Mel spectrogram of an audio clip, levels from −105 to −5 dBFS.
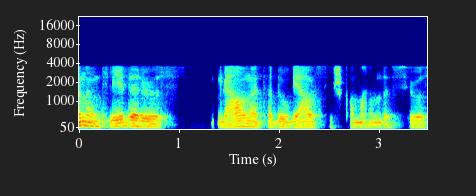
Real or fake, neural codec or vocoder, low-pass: real; none; 3.6 kHz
